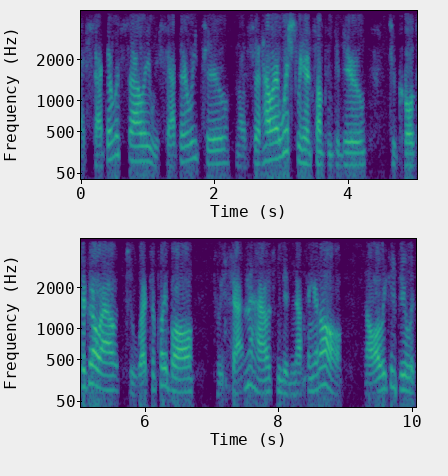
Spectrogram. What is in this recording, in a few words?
with NO background noise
